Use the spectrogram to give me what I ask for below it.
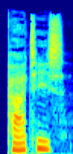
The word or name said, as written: partyer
